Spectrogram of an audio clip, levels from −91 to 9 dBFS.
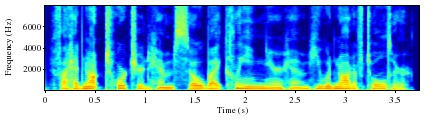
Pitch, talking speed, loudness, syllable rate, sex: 175 Hz, 270 wpm, -17 LUFS, 5.7 syllables/s, female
